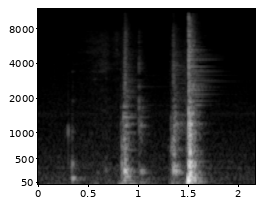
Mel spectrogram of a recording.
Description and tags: waste basket open close
A metal, Simply Human brand, wastebasket being opened and closed via the foot pedal.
